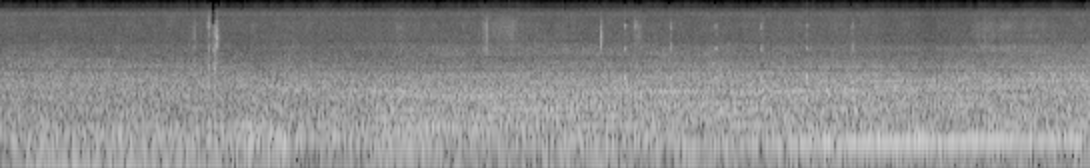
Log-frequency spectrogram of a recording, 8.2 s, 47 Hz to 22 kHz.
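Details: Lada Vesta Cross with AMT 2.0 robot gearbox, fully loaded, on rough road; head-mounted action camera. Steady road rumble and low engine hum, no clunks or knocks from underneath; suspension tight after shock absorber strut replacement removed the knock.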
